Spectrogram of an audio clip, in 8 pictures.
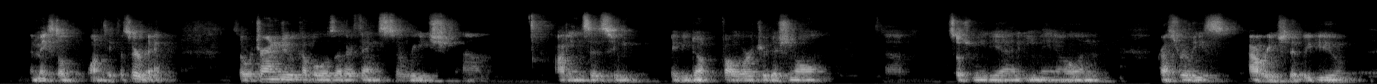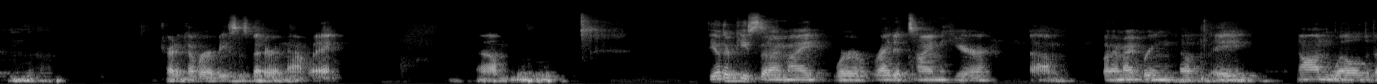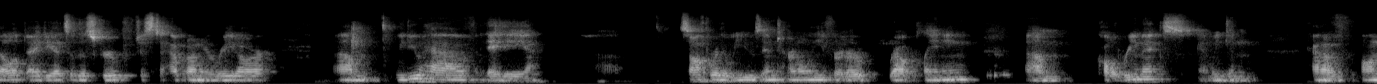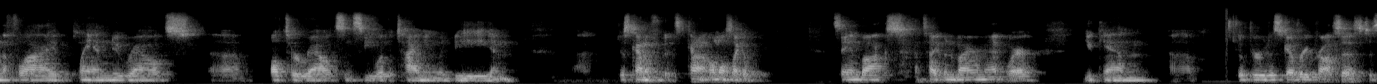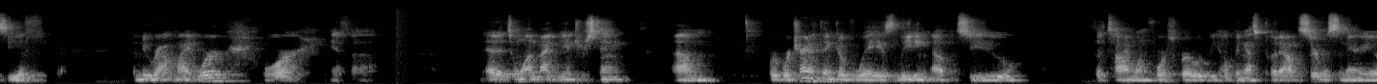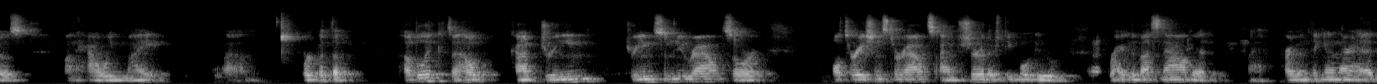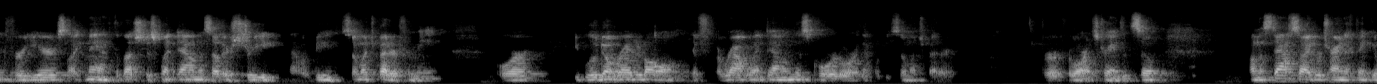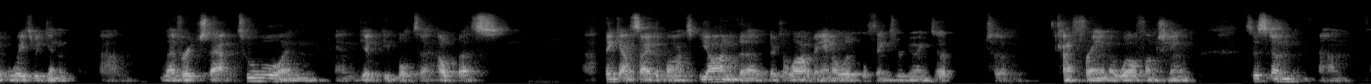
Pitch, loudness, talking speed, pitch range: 105 Hz, -26 LUFS, 175 wpm, 100-115 Hz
